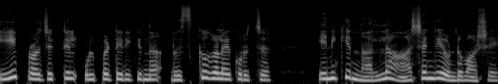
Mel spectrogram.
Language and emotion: Malayalam, fearful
